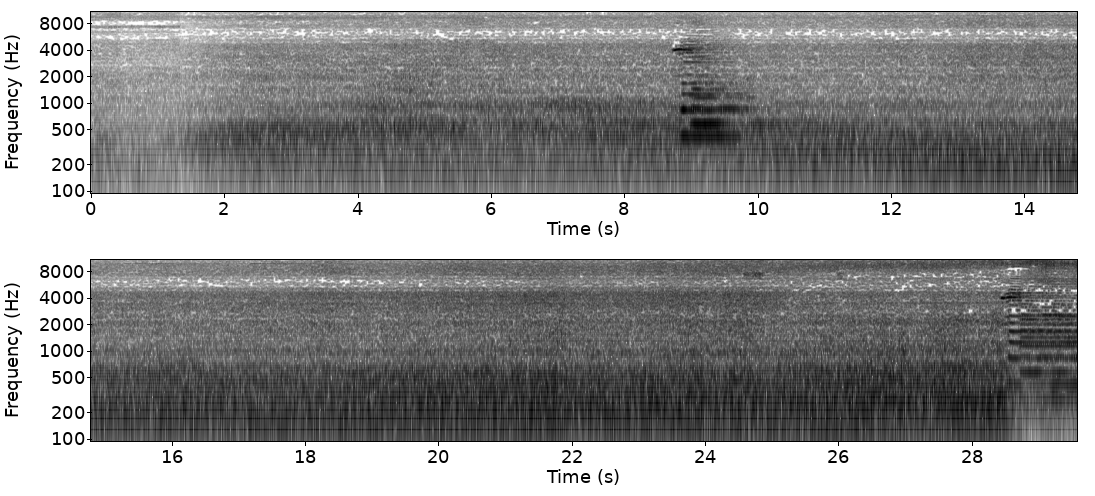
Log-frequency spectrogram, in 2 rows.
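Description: GE CC206 diesel-electric locomotive hauling a freight train towards the listener: a steady rumble of engine and wheels that slowly grows louder. One short horn blast sounds about nine seconds in, and a second horn blast starts just before the end.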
